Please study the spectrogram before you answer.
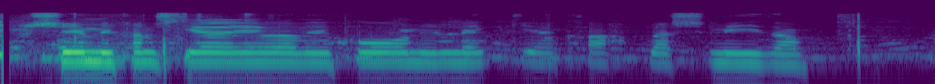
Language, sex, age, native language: Icelandic, male, 12, Icelandic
